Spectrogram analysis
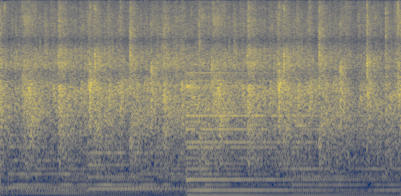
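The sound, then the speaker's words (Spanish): Loud, sustained applause to God during a worship service, a dense crackle of clapping over steady held musical chords that shift to a lower harmony about halfway through. “fuerte aplauso a nuestro Dios.”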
